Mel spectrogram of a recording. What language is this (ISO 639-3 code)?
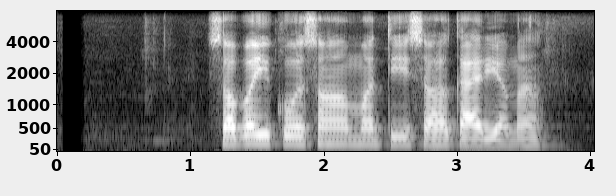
nep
